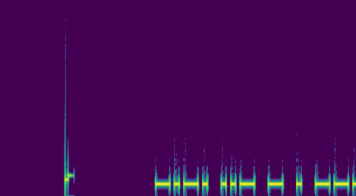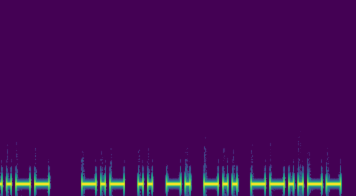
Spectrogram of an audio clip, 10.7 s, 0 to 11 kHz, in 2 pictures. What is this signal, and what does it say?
Morse code, heard as a keyed tone, about 17 wpm, 700 Hz. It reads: CUTE, KIND,
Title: Pangram Challenge v2 - 17wpm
